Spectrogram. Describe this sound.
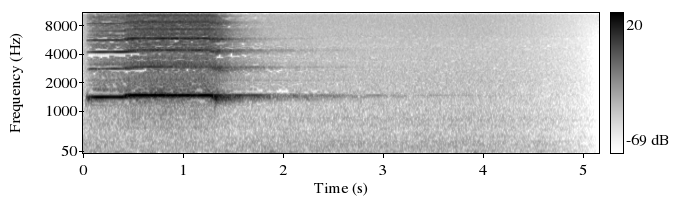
This is the typical Swiss train whistle.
